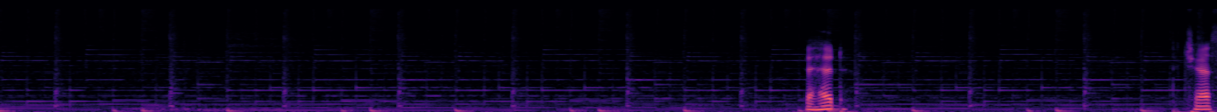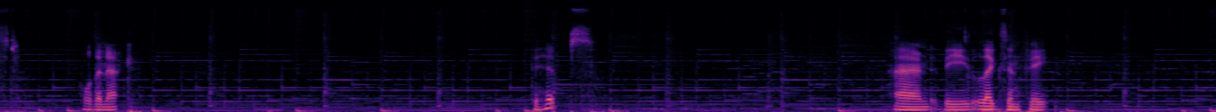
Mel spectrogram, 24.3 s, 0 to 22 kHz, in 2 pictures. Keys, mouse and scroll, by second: 0.0 click, 1.7 ctrl+click, 3.6 super+middle click, 4.1 click, 5.1 alt+middle click, 6.1 alt+click, 7.1 click, 8.4 ctrl+click, 9.6 click, 10.9 click, 11.9 ctrl+click, 13.1 click, 14.8 click, 16.8 ctrl+click, 17.9 click, 18.8 alt+middle click, 20.4 click, 21.2 ctrl+click, 22.7 click.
